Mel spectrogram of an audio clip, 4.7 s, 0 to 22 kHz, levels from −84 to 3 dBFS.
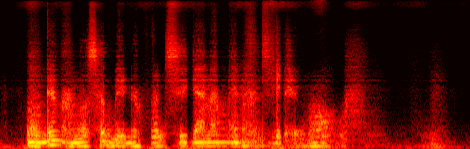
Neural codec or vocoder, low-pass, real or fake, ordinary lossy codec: codec, 44.1 kHz, 0.9 kbps, DAC; none; fake; none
